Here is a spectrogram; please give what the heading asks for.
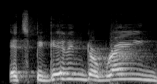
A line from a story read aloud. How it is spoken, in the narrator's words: cried Henry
